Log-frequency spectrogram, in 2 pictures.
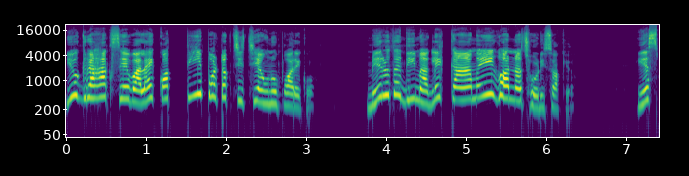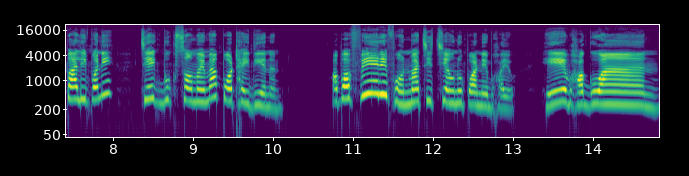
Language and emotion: Nepali, angry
